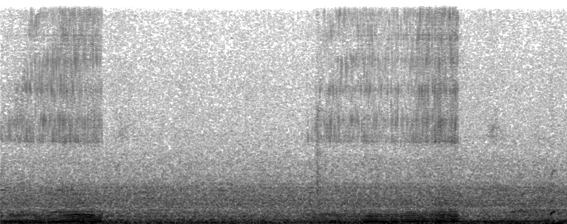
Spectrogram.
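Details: Sleeping dog snoring: two slow rattling snores with whistling tones over room noise.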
